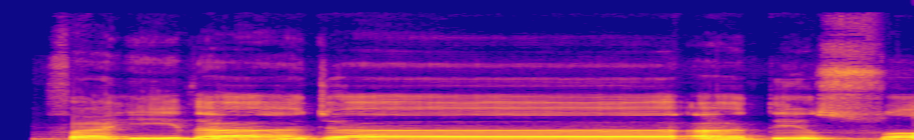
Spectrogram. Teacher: Ini mat lazim kilmi mutsaqqal, panjang 6 harakat.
